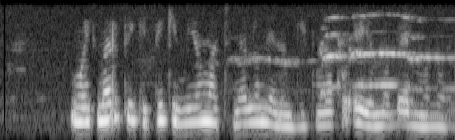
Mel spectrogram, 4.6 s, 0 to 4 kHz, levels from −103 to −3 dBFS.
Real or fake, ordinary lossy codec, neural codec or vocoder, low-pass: real; none; none; 3.6 kHz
